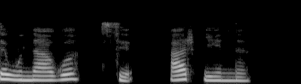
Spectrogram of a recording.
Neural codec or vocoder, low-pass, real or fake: none; 7.2 kHz; real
